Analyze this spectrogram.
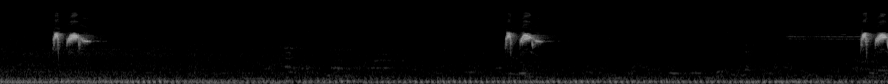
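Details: Lạng Sơn decoy red-whiskered bulbul singing to attract wild birds, repeating a brief loud whistled phrase roughly every four and a half seconds, three times, each a sharp note sliding into a falling warble; steady low hum underneath.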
